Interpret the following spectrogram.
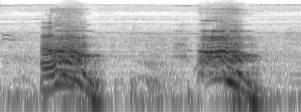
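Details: A lion at Taiping Zoo, Malaysia, gives two deep, moaning roar grunts, each sliding downward in pitch and under a second long; the parent lions call from inside the enclosure, near their cub.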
